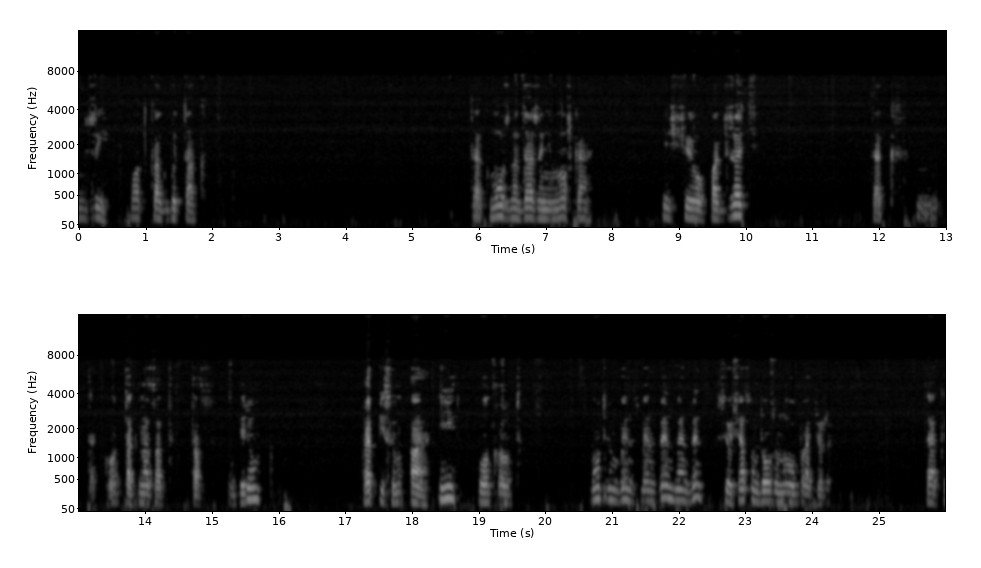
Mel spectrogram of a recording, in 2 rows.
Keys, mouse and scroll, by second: 0.6 middle click, 6.7 click, 7.2 middle click, 8.3 g, 9.9 middle click, 11.3 click, 12.4 g, 14.0 scroll up 1, 14.5 shift+middle click, 17.6 a, 18.3 i, 20.4 click, 24.2-24.8 scroll down 3, 24.9-25.3 scroll down 2, 25.3 shift+middle click.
